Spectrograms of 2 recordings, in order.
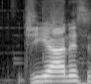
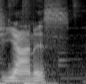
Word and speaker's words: Giannis: Giannis is how some people say his name. His name is actually pronounced Giannis. Look it up.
